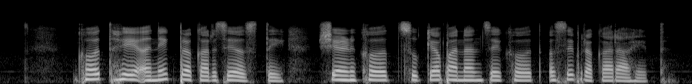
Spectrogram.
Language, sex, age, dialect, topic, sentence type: Marathi, female, 31-35, Northern Konkan, agriculture, statement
